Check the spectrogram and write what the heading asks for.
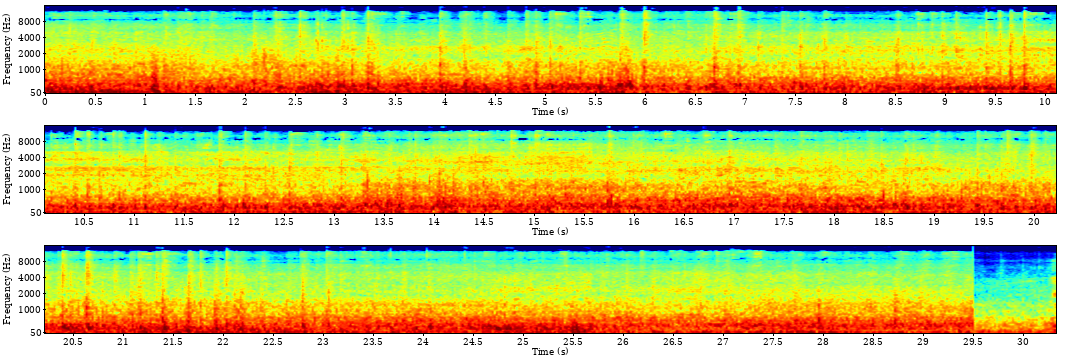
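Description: Kalka–Shimla narrow-gauge toy train coaches rolling along the track, heard from an open window: a steady rumble with the rapid clicking and clacking of the wheels over the rails.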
